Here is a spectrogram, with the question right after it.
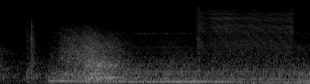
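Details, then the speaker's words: Cow hoof puncture wound with swelling and pressure: hissing spray as pressurised fluid escapes from the hoof abscess during trimming, with background rumble. "you definitely don't want that stuff spraying on your face. You'll smell it all day."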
